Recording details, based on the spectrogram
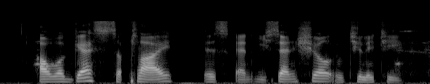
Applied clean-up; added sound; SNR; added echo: neural diffusion model UNIVERSE++.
